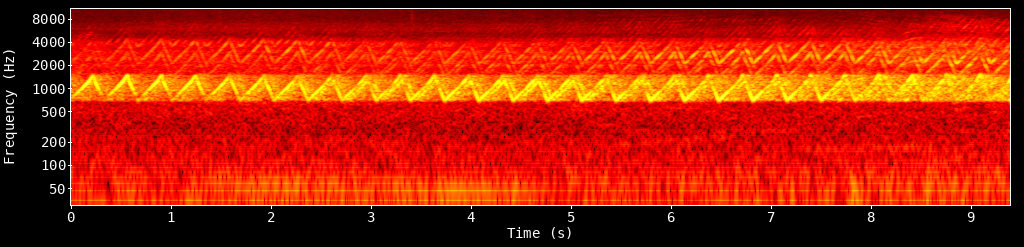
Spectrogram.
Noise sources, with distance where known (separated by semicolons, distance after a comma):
siren, near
